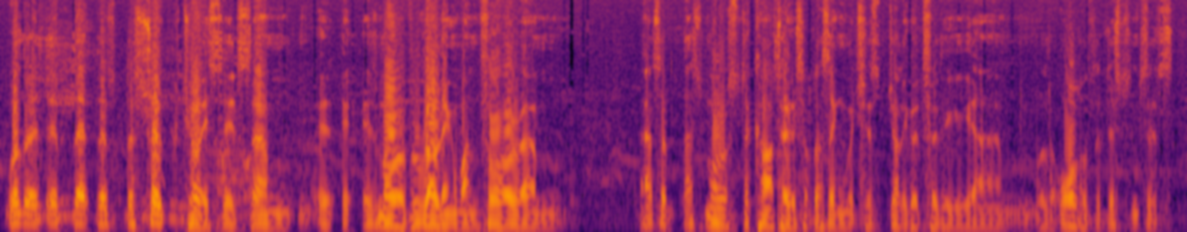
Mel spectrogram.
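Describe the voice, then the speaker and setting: A man's voice: low voice, fairly even intonation, normal speed, dark tone, poor audio. A man doing live sports commentary in a chatty, hesitant, rambling way.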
